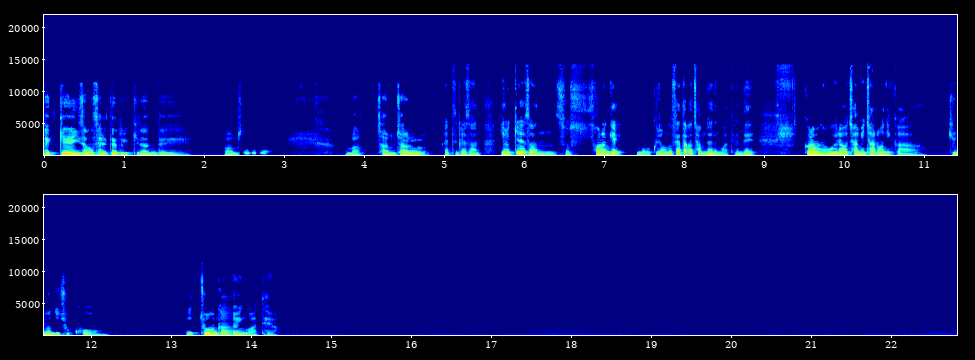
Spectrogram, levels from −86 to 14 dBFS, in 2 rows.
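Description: Throughout, the speech carries a breathy, grainy top edge, likely from Bluetooth LC3 compression at 48 kbps. On a spectrogram, the upper bands look patchy and noise-filled rather than cleanly harmonic, with short time-blocks that fit 7.5 ms frames.

At 1.35 to 1.43 s, lost LE Audio frames remove about 60 ms scattered over 75 ms, with the longest gap near 50 ms. The decoder repeats the last spectrum with scrambled phase, so the sound smears into hiss. Further losses occur at 3.68 to 3.72 s (37.5 ms), 13.64 to 13.78 s (142.5 ms, long enough to fade toward silence) and 18.82 to 18.86 s (45 ms). Each shows as a blurred, harmonic-free patch, and the longest tapers in the waveform.

From 4.88 to 10.98 s, a section at the wrong speed runs 1.26 times too fast, likely from playback against a mismatched clock. Pitch rises about four semitones and the delivery sounds hurried. On a spectrogram, the harmonics sit higher and more widely spaced, then drop back at the boundary.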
